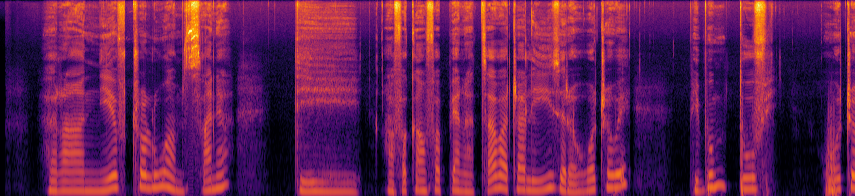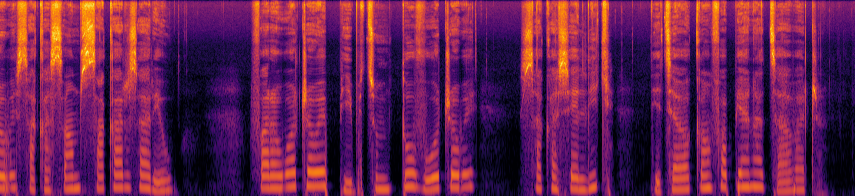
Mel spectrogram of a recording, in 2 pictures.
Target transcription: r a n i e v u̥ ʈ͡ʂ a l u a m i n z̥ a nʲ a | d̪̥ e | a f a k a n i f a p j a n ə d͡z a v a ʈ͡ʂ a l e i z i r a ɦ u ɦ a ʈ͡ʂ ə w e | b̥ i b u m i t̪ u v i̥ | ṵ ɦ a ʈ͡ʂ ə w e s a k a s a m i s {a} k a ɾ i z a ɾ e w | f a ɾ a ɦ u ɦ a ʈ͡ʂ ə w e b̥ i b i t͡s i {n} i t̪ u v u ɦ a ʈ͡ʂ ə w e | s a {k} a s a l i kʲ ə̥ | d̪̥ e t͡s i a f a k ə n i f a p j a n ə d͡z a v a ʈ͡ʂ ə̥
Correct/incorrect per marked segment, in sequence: correct, incorrect: m, correct

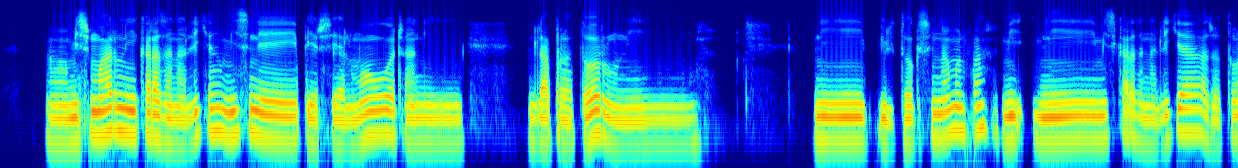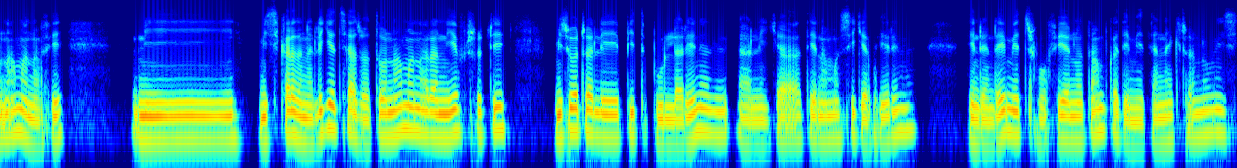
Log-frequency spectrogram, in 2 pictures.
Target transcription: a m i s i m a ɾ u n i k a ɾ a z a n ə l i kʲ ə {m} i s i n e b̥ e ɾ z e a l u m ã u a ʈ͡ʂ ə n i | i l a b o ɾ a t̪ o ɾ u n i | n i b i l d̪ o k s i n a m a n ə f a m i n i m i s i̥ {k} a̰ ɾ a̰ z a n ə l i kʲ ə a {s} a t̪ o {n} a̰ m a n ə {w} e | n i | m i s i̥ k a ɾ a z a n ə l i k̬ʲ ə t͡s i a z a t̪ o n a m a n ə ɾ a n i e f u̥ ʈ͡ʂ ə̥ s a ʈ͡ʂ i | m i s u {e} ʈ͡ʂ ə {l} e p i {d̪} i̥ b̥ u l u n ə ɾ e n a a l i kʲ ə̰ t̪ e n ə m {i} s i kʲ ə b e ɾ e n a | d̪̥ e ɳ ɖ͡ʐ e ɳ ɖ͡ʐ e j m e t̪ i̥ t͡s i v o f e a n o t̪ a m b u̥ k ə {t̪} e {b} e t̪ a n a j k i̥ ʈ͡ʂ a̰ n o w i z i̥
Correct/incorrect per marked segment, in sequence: correct, correct, incorrect: z, correct, incorrect: v, incorrect: a, correct, incorrect: t̪, incorrect: a, incorrect: d̪, incorrect: m

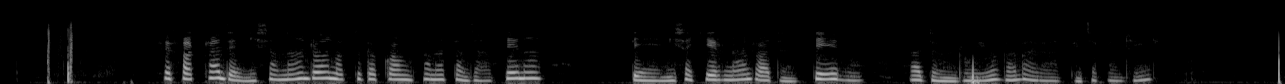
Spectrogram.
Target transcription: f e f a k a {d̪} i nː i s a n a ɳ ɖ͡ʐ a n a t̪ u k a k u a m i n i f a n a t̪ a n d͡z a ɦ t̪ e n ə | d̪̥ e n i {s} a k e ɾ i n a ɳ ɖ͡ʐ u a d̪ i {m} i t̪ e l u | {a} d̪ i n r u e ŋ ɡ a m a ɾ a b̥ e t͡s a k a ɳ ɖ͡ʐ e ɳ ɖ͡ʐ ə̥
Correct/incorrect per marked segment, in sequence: correct, correct, incorrect: n, correct

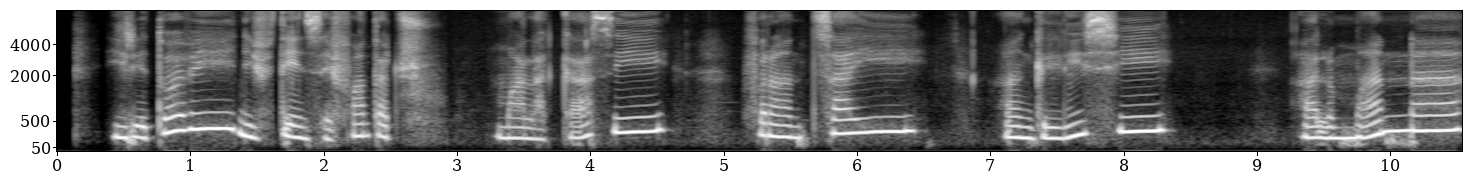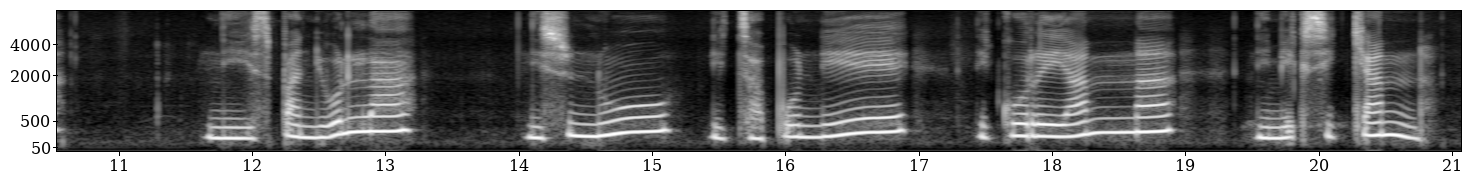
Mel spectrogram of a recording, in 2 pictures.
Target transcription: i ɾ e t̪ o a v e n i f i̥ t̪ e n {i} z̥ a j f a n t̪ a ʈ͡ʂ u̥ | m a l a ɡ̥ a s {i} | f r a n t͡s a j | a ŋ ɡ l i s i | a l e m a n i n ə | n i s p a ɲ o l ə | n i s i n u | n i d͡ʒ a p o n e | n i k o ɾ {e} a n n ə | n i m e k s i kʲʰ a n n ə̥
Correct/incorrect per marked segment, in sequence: correct, correct, correct

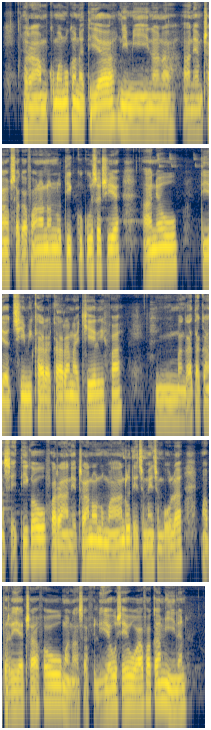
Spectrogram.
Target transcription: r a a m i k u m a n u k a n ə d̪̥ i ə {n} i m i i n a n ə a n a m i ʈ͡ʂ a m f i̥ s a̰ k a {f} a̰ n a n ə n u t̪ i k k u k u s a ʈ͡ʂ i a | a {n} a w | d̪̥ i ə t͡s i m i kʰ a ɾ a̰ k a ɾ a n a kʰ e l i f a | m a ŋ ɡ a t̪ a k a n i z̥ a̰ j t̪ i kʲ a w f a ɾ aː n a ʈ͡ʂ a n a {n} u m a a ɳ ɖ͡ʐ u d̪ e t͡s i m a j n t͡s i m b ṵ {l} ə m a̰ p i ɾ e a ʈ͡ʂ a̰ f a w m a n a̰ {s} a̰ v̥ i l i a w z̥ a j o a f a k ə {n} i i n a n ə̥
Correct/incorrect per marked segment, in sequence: correct, correct, correct, correct, correct, correct, incorrect: m

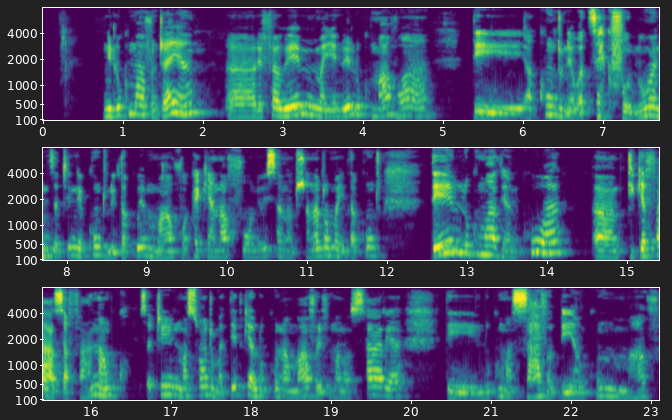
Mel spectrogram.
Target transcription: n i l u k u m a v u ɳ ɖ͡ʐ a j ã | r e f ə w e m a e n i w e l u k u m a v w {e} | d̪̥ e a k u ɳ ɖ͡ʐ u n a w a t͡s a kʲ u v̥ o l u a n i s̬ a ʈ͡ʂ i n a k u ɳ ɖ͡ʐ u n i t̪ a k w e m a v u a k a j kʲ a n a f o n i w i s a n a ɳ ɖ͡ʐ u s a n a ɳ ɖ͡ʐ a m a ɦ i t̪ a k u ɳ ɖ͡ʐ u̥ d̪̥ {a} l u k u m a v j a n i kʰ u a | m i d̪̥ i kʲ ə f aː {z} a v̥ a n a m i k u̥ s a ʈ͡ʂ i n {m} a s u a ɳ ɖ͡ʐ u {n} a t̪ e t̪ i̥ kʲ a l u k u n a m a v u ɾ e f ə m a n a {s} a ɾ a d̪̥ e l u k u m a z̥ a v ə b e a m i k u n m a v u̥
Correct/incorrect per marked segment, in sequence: incorrect: a, incorrect: e, correct, correct, incorrect: m, correct

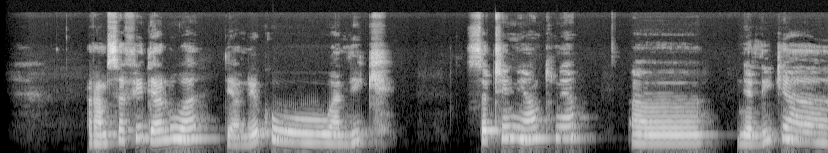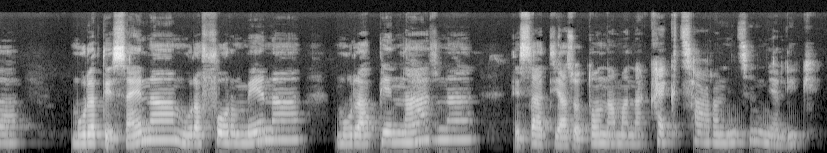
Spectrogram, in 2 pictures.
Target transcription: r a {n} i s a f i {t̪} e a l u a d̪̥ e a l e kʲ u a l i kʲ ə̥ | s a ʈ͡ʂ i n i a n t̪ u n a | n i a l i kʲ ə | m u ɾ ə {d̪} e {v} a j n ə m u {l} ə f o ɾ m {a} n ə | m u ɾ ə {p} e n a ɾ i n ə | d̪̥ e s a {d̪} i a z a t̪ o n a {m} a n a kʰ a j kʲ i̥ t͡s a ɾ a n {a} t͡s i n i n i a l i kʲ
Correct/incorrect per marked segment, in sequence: incorrect: m, incorrect: d̪, correct, incorrect: z, incorrect: ɾ, incorrect: e, correct, correct, correct, incorrect: i

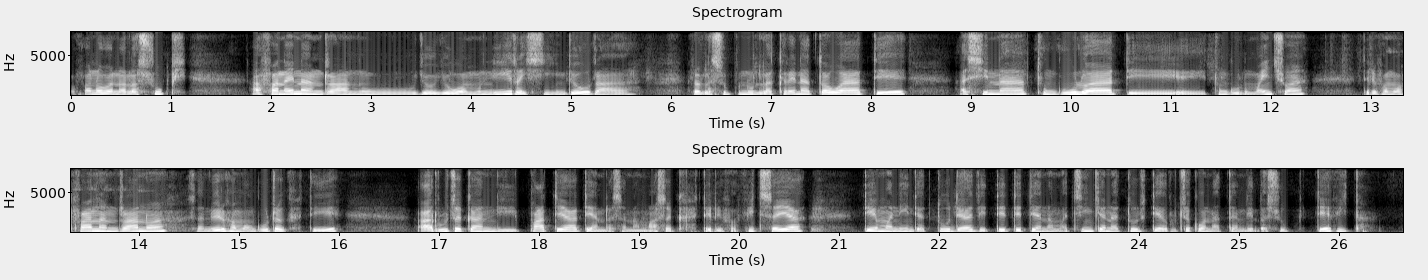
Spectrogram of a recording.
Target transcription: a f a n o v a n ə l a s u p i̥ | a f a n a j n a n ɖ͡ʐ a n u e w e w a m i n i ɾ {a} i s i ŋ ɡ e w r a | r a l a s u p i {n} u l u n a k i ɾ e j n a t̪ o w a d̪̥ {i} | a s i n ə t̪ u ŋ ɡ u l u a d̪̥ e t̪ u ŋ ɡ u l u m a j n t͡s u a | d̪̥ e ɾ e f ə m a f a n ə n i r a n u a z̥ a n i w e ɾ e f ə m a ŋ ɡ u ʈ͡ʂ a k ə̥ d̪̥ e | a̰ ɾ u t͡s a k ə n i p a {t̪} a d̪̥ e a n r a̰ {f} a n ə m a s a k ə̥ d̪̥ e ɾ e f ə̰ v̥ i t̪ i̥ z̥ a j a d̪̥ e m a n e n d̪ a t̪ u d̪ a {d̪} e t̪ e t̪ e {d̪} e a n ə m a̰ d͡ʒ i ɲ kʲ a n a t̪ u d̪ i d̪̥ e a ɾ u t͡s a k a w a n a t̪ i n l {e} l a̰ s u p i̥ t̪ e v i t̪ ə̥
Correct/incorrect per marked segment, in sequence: correct, correct, incorrect: e, correct, incorrect: s, correct, incorrect: t̪, correct

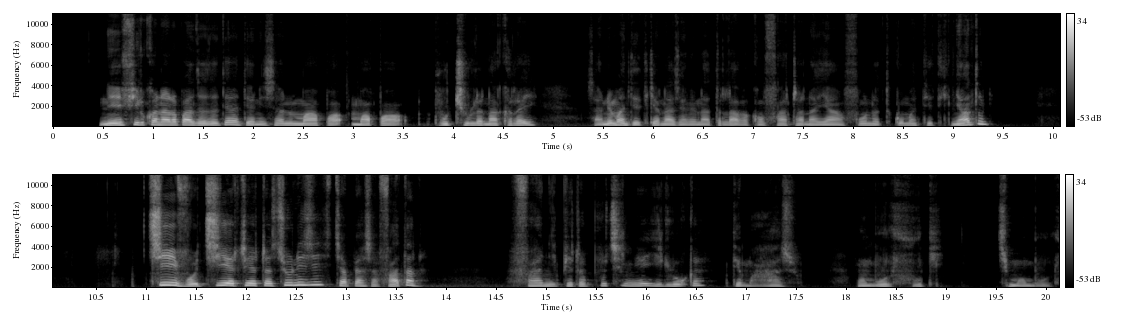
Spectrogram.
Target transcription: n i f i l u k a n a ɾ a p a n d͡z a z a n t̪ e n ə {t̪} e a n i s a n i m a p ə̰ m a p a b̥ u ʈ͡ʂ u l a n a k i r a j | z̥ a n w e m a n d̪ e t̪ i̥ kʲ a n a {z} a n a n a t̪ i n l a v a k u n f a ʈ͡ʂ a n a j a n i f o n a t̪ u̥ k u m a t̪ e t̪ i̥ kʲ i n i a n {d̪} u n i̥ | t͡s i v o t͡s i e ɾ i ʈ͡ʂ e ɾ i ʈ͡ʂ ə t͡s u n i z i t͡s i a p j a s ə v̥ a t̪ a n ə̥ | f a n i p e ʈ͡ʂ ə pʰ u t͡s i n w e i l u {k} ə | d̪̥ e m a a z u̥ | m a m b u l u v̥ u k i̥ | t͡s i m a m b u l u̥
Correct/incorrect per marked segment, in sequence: incorrect: d̪, correct, incorrect: t̪, correct

